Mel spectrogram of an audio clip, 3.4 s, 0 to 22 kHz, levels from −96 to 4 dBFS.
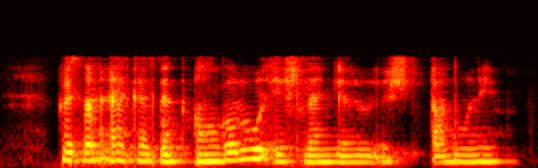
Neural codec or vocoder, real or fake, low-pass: codec, 32 kHz, 1.9 kbps, SNAC; fake; 5.4 kHz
